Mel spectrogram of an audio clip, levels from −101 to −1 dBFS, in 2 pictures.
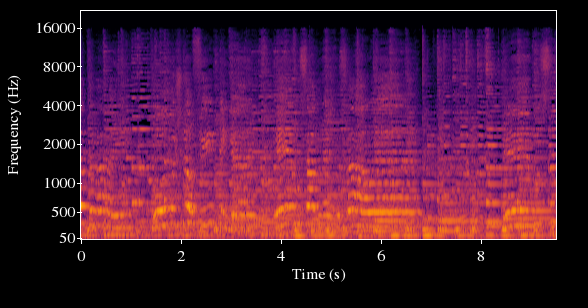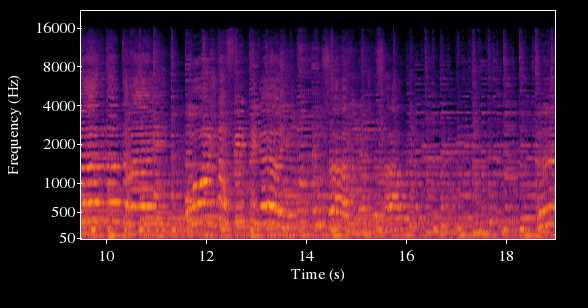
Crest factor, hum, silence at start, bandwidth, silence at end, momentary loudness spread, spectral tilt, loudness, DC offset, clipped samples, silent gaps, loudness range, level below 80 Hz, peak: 18 dB; none; 0 s; 16 kHz; 0 s; 10 LU; -6.5 dB/octave; -32 LUFS; under 0.1%; under 0.1%; none; 6 LU; -56 dBFS; -14 dBFS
